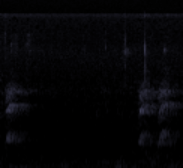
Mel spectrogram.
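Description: Near silence with two faint, short dog yelps, one at the start and one near the end.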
